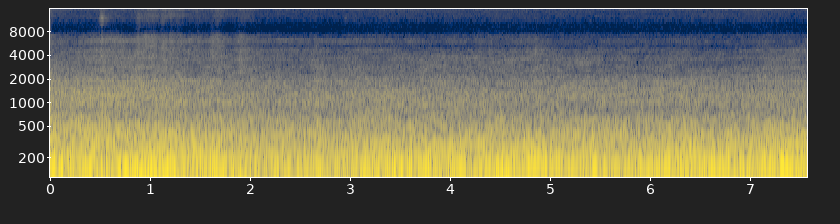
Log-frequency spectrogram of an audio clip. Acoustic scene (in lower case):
car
